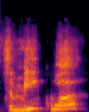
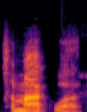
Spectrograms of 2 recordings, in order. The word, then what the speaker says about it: Tamaqua: came to this town i'm like it's tamiqua you've never heard of a town called tamiqua my friend looks over and she says it's tamaqua same difference it sounds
